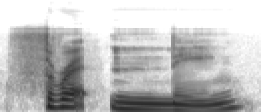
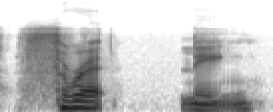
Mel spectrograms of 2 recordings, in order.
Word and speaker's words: threatening: It can be 3 syllables, threatening, or 2 syllables, threatening.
